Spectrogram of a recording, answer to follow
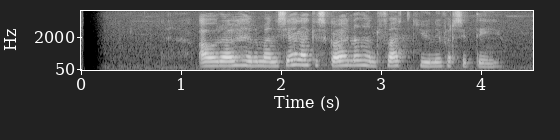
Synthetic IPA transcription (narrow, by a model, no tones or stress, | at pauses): ʔawɾalɦɛrmansialaɡ̥isə̥kolahnaŋanfart̪unifərsit̪i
